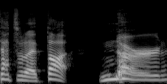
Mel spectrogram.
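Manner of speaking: mocking, taunting tone. Quoting a movie line shared with a friend, imitating Danny McBride. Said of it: "the way that Danny McBride says to him".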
